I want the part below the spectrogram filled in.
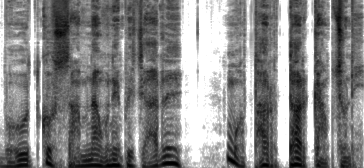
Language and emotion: Nepali, fearful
